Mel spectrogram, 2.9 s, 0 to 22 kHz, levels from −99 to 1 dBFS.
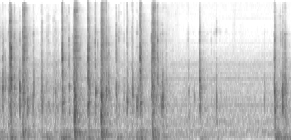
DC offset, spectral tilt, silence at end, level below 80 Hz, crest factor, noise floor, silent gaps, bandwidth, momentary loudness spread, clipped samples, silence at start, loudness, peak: under 0.1%; -2 dB/octave; 0 s; -62 dBFS; 28 dB; -59 dBFS; none; over 20 kHz; 13 LU; under 0.1%; 0 s; -38 LUFS; -12 dBFS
